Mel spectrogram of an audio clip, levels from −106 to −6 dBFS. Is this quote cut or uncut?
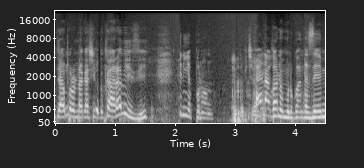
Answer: cut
